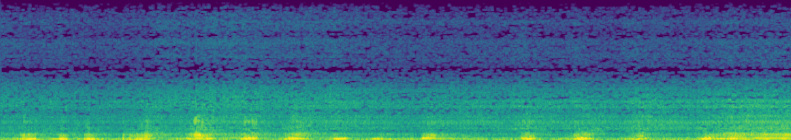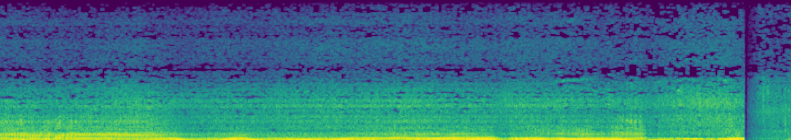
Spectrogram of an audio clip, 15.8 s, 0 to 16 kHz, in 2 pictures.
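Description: Modified Daihatsu Taruna 4x4's engine revving as it drives through deep mud and water: first in short throttle surges about two a second, then a longer rev whose pitch rises and falls. The sound cuts off suddenly near the end.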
